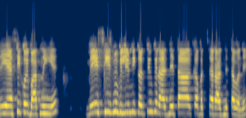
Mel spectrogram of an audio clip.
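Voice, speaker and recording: Raising and projecting her voice, a woman speaks at a high pitch with a bright, sharp tone, fairly even intonation and a moderate pace, the sound dry and close with no echo. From Mewar, Rajasthan (Udaipur region). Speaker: politician. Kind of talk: interview.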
